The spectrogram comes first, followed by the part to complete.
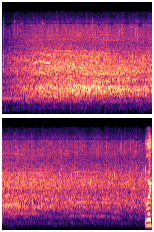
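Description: Large crowd applauding, swelling over the first couple of seconds and then slowly dying away.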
